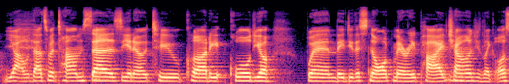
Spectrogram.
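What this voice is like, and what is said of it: Usual voice. Nothing is said of it.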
